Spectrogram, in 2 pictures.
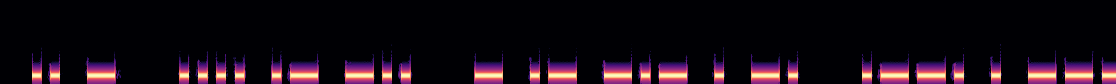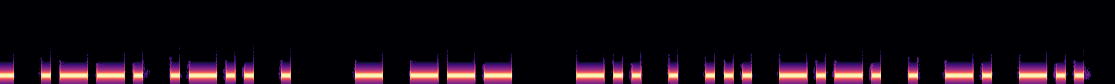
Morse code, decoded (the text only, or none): IT HAD TAKEN PEOPLE TO DESCEND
